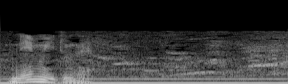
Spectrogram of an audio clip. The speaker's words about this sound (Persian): یه جوری بچه ها رو از آزادی مطلق در بیارید. آره، چون صدا نمیرسه پایین. صدای بچه ها از صدای حاج آقا بلند تره.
